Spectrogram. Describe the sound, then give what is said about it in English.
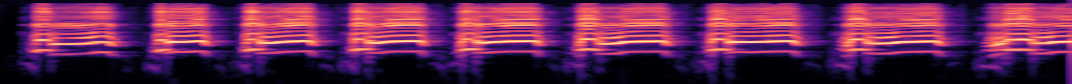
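A goose call blown in a steady, donkey-like cadence: nine loud, evenly spaced two-note honks, each rising then breaking lower, with brief gaps between and no talking. “And your basic one, when you're blowing in the call, I always say it sounds like a donkey cadence almost.”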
